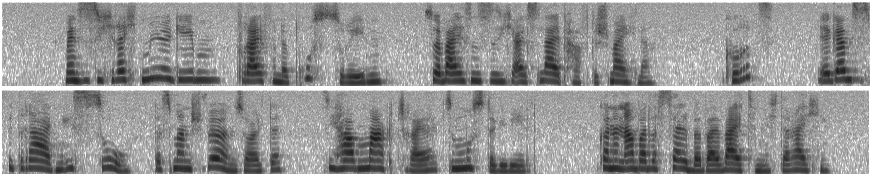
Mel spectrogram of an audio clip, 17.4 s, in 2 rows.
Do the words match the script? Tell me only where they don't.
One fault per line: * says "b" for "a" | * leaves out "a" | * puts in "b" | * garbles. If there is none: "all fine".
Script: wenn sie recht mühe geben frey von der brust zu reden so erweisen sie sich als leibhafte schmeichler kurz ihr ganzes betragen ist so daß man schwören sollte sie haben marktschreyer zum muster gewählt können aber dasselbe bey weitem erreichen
* puts in "sich"
* puts in "nicht"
